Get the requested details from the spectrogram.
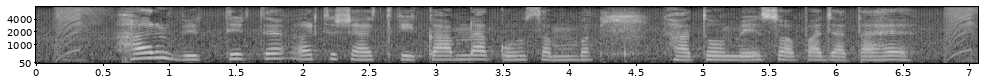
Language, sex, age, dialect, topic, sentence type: Hindi, female, 31-35, Kanauji Braj Bhasha, banking, statement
